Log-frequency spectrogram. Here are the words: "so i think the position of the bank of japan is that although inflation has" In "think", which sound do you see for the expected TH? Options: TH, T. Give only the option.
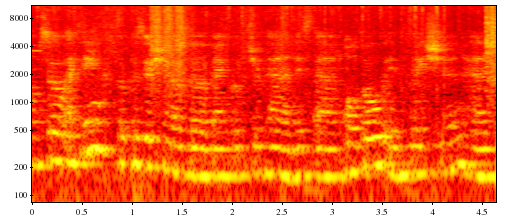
TH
